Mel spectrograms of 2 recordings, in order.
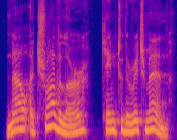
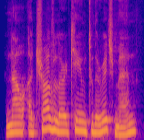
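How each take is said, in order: No difference in how they are said.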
